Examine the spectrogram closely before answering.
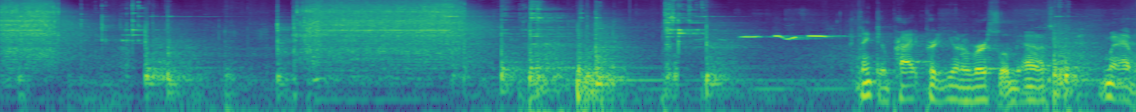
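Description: Metal parts clink against each other on a metal surface.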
